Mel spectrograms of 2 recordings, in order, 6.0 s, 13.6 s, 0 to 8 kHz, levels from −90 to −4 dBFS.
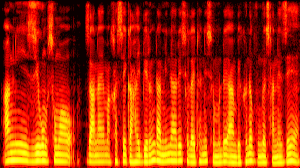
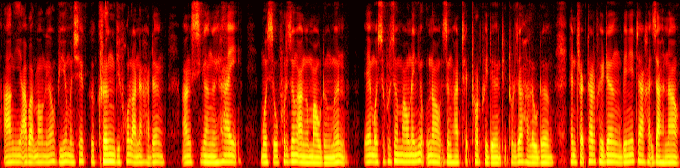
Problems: low volume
